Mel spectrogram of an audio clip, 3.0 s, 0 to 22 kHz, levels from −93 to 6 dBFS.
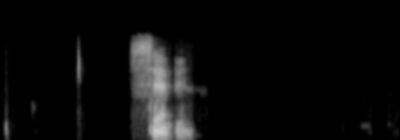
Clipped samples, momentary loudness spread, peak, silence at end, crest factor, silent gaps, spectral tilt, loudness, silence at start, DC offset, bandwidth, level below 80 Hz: under 0.1%; 23 LU; -2 dBFS; 1.55 s; 26 dB; none; -3.5 dB/octave; -21 LUFS; 1 s; under 0.1%; 8 kHz; -66 dBFS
